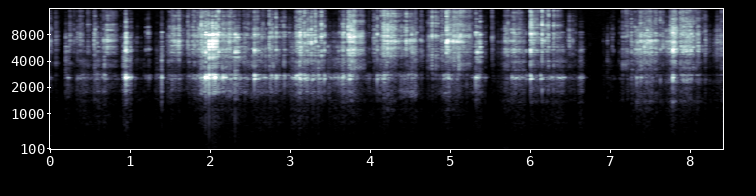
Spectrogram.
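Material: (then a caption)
Glass beads. A clear plastic stacking jar tower, partly filled with small purple and coloured glass beads, is held in both hands with long nails, shaken and tilted, then turned upright. The beads give a bright, high, dense rattle in repeated waves, with a sharp clack near the start of the louder middle stretch and almost no low end.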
